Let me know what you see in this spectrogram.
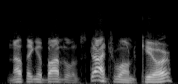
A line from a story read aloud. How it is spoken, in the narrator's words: Larimer replied with a booming laugh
